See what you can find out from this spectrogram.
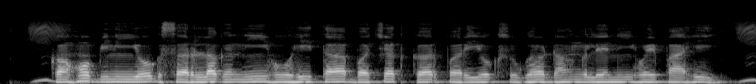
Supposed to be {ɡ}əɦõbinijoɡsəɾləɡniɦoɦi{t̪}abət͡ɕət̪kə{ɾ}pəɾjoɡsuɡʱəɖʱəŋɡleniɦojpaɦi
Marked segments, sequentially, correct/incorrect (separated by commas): incorrect, correct, correct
